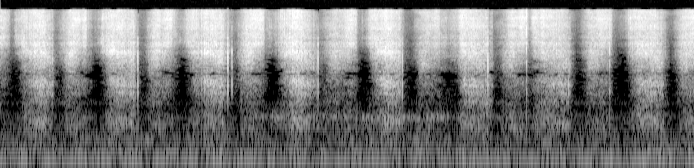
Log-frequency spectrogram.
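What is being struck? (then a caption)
Abrasive foam sanding sponge block. A small, solid, rectangular black sanding sponge block with an abrasive surface is held in both hands while fingertips and nails scratch and rub along it. The result is a steady series of dry, bright, hissy scratching strokes, roughly one per second, over a low, constant hum.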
